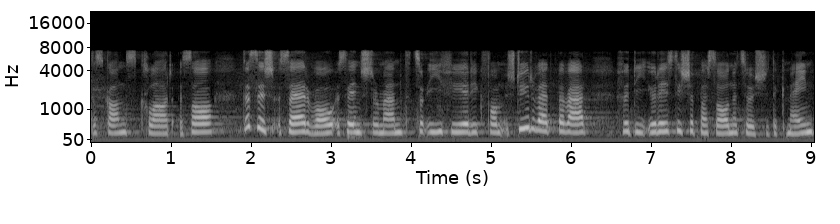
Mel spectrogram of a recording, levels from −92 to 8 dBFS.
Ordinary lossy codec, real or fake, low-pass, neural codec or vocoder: none; real; 7.2 kHz; none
